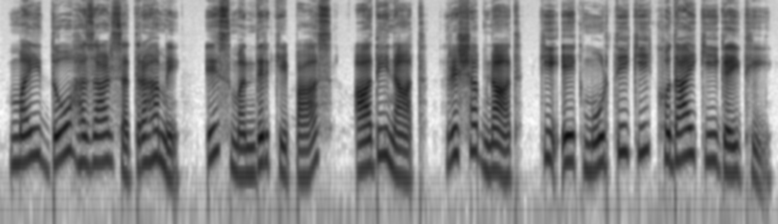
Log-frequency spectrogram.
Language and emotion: Hindi, neutral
